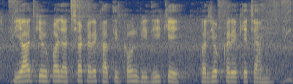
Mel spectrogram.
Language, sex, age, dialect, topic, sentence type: Magahi, male, 25-30, Southern, agriculture, question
